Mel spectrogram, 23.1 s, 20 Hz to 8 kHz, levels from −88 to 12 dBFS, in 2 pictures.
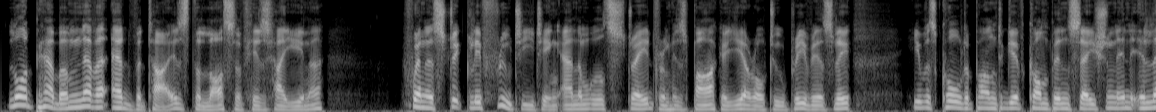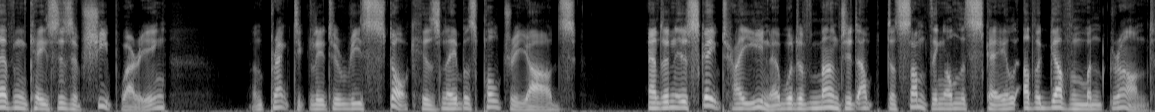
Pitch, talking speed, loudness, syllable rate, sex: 125 Hz, 165 wpm, -20 LUFS, 4.9 syllables/s, male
